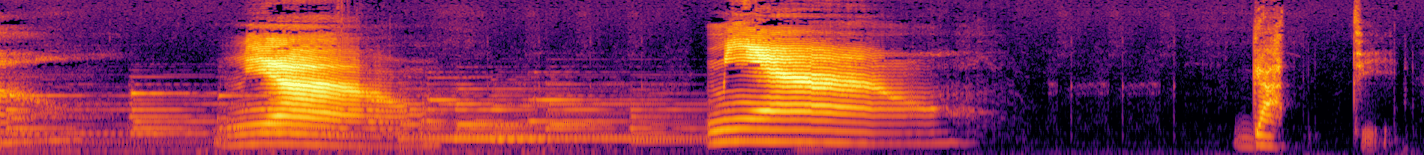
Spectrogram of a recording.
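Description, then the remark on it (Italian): A female cat gives two long, drawn-out meows, each rising and then sliding down, fairly loud, followed by a pause and two brief, sharp clicks. “Gatti, gatti, mia seconda anima.”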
